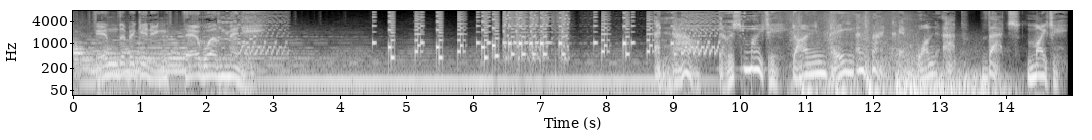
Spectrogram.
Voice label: Asian English; UOB Mighty Brick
